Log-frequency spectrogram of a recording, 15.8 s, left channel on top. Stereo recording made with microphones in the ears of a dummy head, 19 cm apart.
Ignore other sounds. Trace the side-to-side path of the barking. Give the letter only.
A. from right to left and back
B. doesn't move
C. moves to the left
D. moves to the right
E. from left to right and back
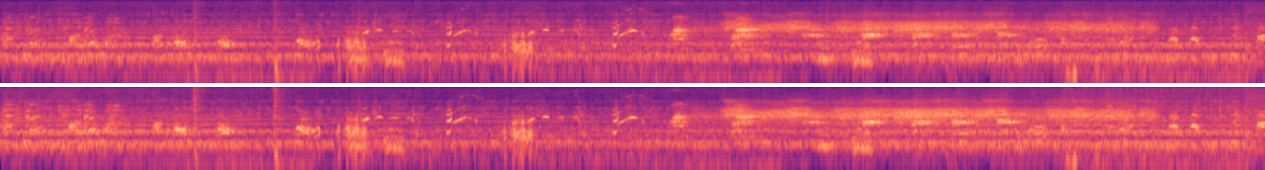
A.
